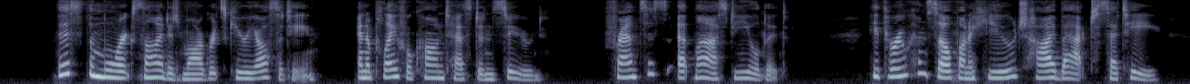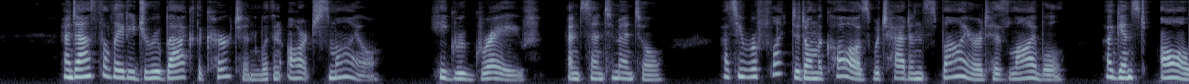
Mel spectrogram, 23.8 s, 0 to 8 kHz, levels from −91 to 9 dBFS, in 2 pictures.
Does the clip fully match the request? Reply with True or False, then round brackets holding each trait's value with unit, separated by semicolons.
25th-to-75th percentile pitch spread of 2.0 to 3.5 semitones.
False (4.5 semitones)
